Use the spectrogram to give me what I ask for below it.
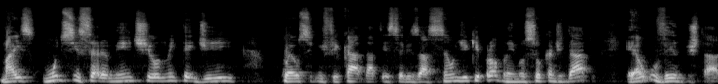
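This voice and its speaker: On a very clean recording with a silent background and a dry, close sound with no echo, a man with a normal speaking voice talks at a fairly high pitch and a fairly quick pace with ordinary pitch variation. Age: 40s. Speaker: politician, gubernatorial candidate. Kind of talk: political interview.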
